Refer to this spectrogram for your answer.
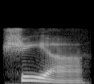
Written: Shia

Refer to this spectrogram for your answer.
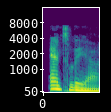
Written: antlia

